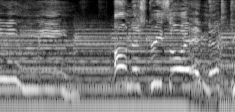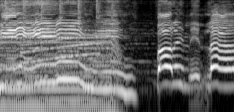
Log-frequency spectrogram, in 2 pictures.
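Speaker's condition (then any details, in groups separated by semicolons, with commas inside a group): No condition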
